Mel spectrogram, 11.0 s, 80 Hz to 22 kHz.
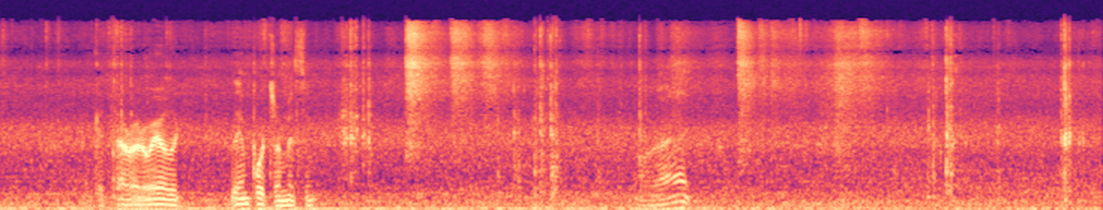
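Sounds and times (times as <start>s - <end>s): low store hum: 0.0s - 11.0s.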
